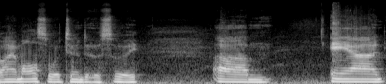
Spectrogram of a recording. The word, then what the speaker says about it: Usui: The one that most people, if you just say Reiki, the one most people think of is Usui, USUI. That's how you say it.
